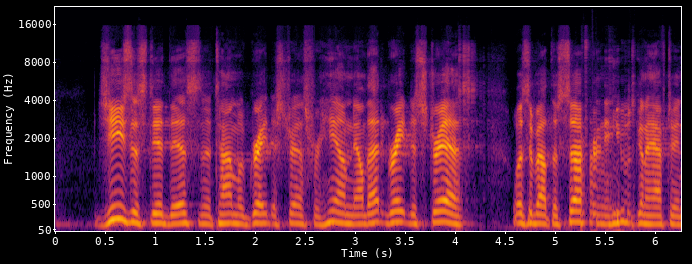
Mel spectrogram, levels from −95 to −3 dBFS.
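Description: Repeated packet loss (robotic sound) hits twice: from 4.01 to 4.37 s, between "that great" and "was about the", and again from 5.23 to 5.82 s, just after "was about the". Short stretches of audio kept failing to arrive, each hole no longer than 28 ms, and the receiver filled each one by extending the last sound. About half of each span is patched this way, so the speech turns choppy, with fragments missing.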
